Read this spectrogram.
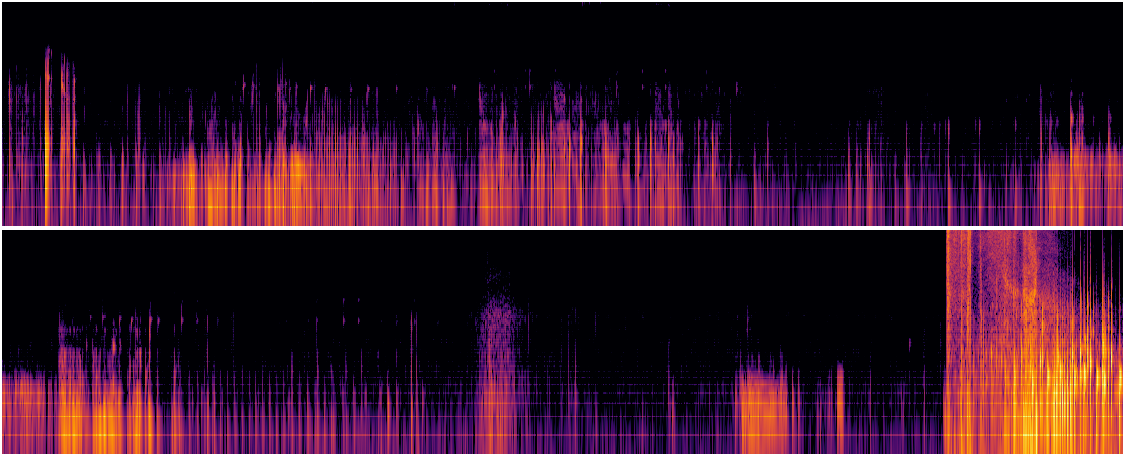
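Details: Upset stomach after eating sugar-free gummies: bursts of gurgling, rumbling bowel sounds, with a loud, rushing noise at the very end; borborygmi.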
